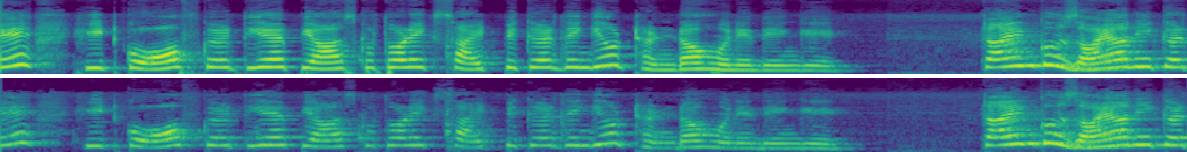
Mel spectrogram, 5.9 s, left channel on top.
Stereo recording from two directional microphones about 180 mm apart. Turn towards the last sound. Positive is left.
turn(degrees=25)  # may be behind; listen again after turning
